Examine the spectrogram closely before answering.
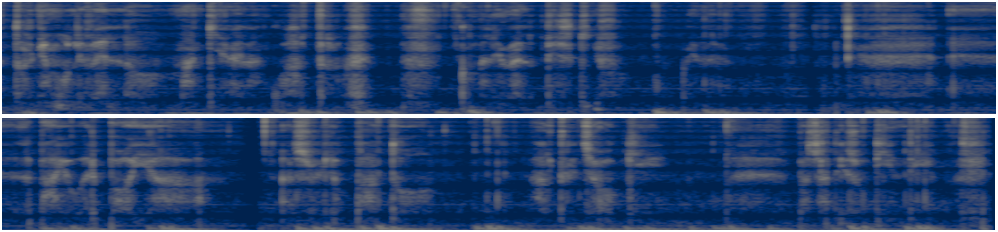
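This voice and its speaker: Very slow whispered speech from a man, broken by long, frequent pauses, with noticeable background noise. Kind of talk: ASMR whispered talk. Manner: improvised, rambling.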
